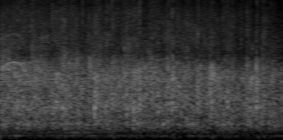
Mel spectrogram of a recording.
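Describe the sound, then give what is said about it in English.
A crowd claps steadily in a dense, continuous round of applause for a ministry team, many hands blending into a bright, even patter that holds at full strength for the whole stretch without pause. “Just give them a great big round of applause.”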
